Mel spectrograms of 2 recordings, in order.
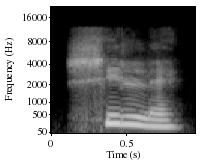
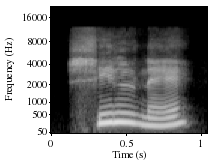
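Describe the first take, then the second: First: The middle consonants are pronounced as a double l. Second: The middle consonants are pronounced l then n. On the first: The speaker calls it right. "magiging shille" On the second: The speaker calls it wrong. "instead na sasabihin mo, yung bigkas mo dito or pagbasa mo is shilne"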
